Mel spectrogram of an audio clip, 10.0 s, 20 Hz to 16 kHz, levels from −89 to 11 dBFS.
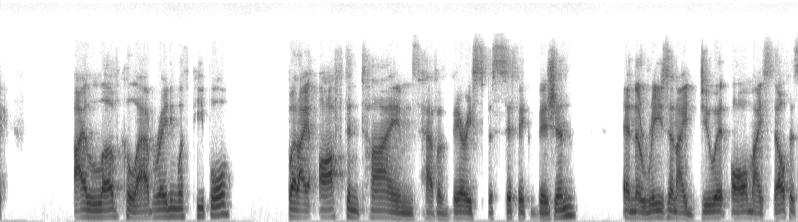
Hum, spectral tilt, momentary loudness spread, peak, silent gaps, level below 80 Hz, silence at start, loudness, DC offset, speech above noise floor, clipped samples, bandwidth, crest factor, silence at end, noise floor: none; -6 dB/octave; 6 LU; 0 dBFS; none; -56 dBFS; 0.95 s; -15 LUFS; under 0.1%; 57 dB; under 0.1%; 8 kHz; 14 dB; 0 s; -71 dBFS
